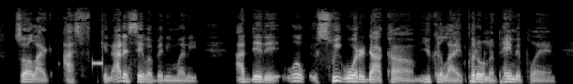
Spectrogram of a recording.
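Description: Here a man talks at a very fast pace with fairly low pitch and lively intonation. The recording is very clean with a silent background, and the sound is dry and close with no echo. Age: 20s. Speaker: podcaster. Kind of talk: casual chat.

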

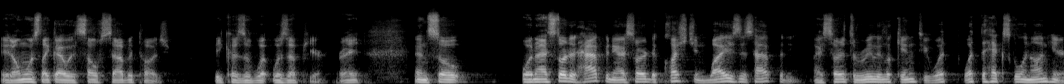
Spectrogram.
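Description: A man's normal speaking voice at medium pitch, fairly quick in pace, with ordinary pitch variation. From Saskatchewan, Canada (First Nation reserve). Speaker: entrepreneur and speaker. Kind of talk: interview.

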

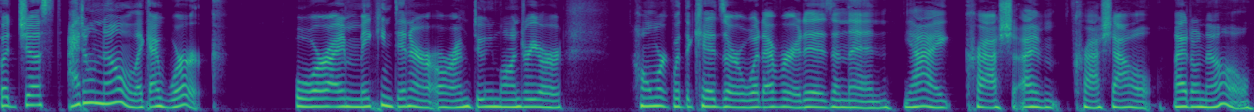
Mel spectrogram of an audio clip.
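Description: With very even loudness, a woman with an unremarkable speaking voice talks at a medium pitch with ordinary pitch variation. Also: fairly slow pace, very clean recording, silent background. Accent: American. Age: 30s. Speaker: hairstylist and educator. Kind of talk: casual interview chat.

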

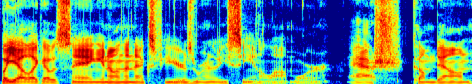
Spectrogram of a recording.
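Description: In a very clean recording with a silent background and a dry, close sound with no echo, a man with an unremarkable speaking voice talks at a medium pitch with fairly even intonation. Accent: American. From Texas, Dallas. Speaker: city natural resources specialist. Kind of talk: interview.

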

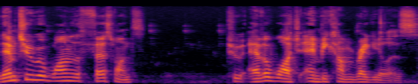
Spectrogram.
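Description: A man with an Australian accent, fairly high pitch, and very wide pitch swings, on a very clean recording with a silent background. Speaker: streamer. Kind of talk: casual chat.

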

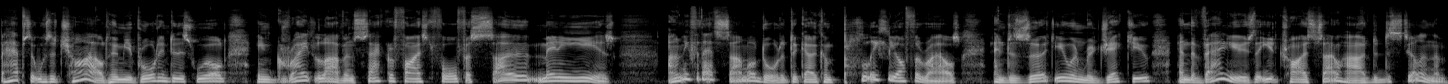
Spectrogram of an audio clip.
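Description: A man with an Australian accent speaks at a moderate pace and a medium pitch, with vocal fry. His pitch swings very widely while his loudness stays very even. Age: 50s. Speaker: radio preacher. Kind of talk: sermon.

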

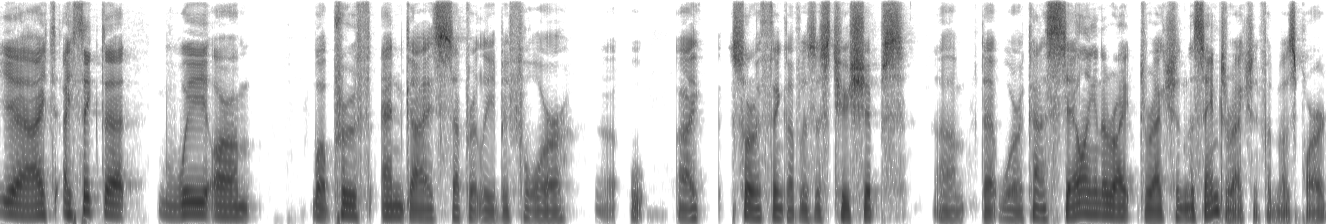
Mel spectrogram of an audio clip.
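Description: The intonation is lively. A man speaks at a medium pitch. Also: dry, close sound with no echo, very clean recording, silent background. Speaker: software developer. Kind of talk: casual interview chat. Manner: slow, meditative.

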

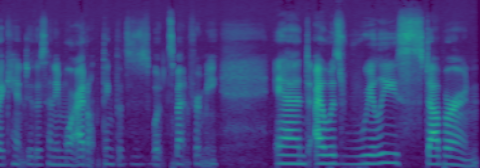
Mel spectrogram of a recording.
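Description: Talking at a very fast pace, a woman holds a medium pitch in a monotone, flat delivery. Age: 20s. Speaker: singer-songwriter. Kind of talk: casual chat. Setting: radio studio.

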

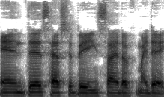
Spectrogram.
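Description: A man speaks with a Portuguese accent. His voice sits fairly low in pitch. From Brazil, Sao Paulo. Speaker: remote tech worker and online teacher. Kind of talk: casual chat. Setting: video call.

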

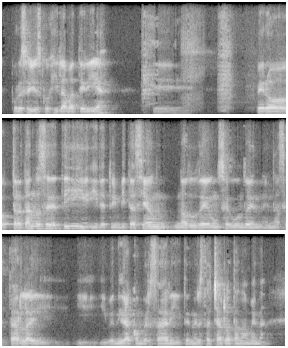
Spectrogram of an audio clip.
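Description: A man's fairly low voice at a fairly slow pace, with fairly even intonation and audible room echo. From Ecuador. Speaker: drummer and festival organizer. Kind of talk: casual chat.

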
